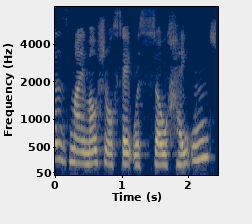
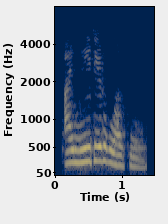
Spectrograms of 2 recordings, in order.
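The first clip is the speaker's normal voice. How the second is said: put-on vulnerable, pleading voice. Retelling what money said when asked what it needed: imitating a vulnerable plea. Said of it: "he said it with, like, such vulnerability".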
